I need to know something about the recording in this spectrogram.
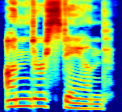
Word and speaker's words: understand: Try understand. It's understand. The stress is at the end.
